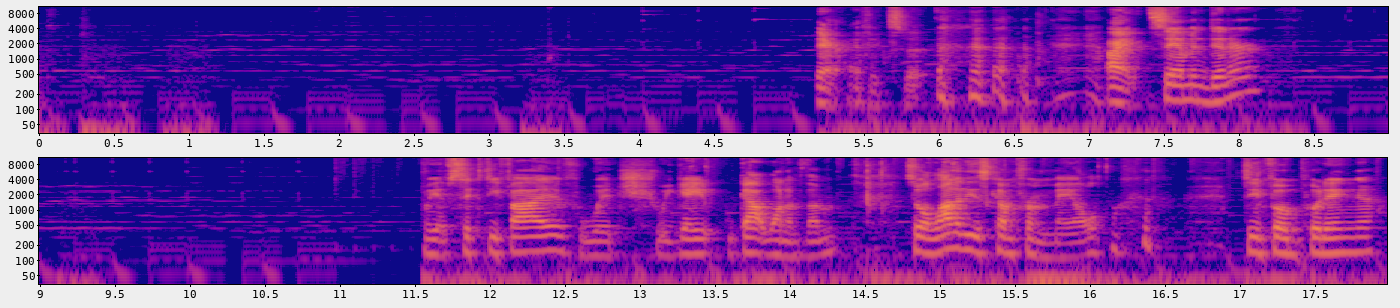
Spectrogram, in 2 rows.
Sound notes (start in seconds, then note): 6.3 laughs; 16.1 chuckles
